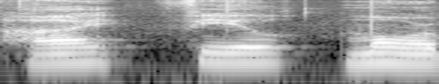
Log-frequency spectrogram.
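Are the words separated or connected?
separated. The words are said separately, chopped apart.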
